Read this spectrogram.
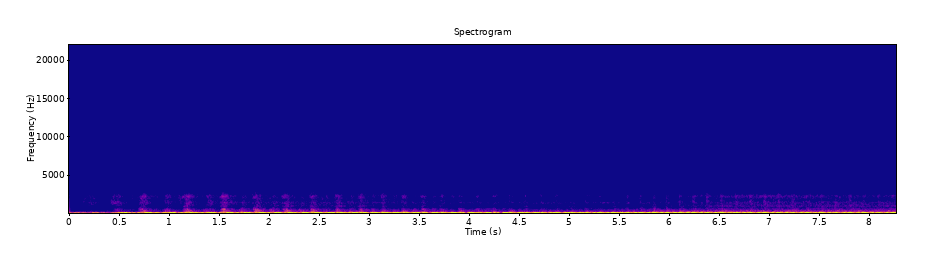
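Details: SN95 Mustang V6 in a slow-motion recording: deep, muffled rumble with a steady, regular knock. Rod knock is suspected, not confirmed.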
